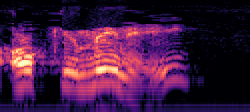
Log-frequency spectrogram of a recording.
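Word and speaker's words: oikoumene: This one is pronounced almost the same as we would pronounce ecumenical, and from which we take the word ecumenical, if you understand it, and it's called ocumene, which merely means the land.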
